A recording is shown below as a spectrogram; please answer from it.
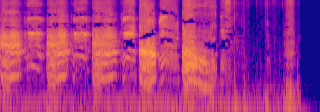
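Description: A donkey brays in a run of harsh, rasping honks, about one each second, fading at the end.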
